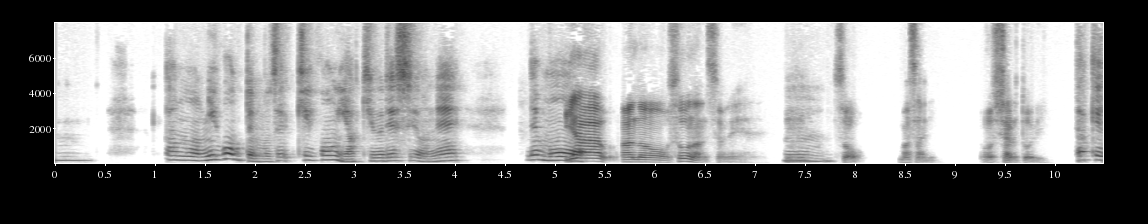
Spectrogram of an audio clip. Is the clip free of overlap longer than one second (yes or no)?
yes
